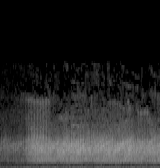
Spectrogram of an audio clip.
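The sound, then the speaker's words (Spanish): A dense chorus of male frogs croaks in great numbers during mating in a flowering wetland. The buzzing mass of calls swells within the first half second, then holds steady and loud, with no talk. “El croar de las ranas macho resuena por toda la zona. En inmensas cantidades han comenzado a aparearse.”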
